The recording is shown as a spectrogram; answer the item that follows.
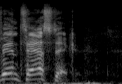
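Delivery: far too enthusiastic, high-pitched, loud over-eager cheer.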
